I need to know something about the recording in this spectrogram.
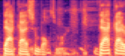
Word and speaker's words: Baltimore: Now we pronounce it Baltimore, but up there it's Balmer. Balmer.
